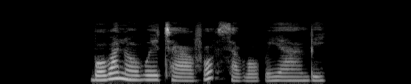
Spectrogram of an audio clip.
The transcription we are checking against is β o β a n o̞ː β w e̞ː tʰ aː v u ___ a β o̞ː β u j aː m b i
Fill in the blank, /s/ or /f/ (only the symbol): s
